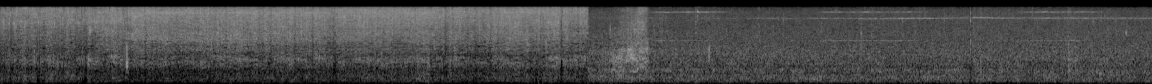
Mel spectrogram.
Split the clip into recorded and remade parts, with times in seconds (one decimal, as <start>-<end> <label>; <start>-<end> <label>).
0.0-3.5 recorded; 3.5-4.3 remade; 4.3-5.0 recorded; 5.0-5.6 remade; 5.6-11.5 recorded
